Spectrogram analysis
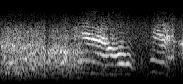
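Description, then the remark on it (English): A kitten meows loudly: a long, wavering, drawn-out yowl, then a brief pause and a shorter second meow. “Lately, that cat's been as jumpy as a person.”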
